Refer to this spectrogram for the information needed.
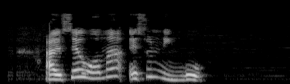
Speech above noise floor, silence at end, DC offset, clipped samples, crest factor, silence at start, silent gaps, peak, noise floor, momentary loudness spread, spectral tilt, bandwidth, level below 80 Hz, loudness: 43 dB; 0.85 s; under 0.1%; under 0.1%; 22 dB; 0.45 s; none; 0 dBFS; -62 dBFS; 8 LU; -4 dB/octave; 11.5 kHz; -76 dBFS; -20 LUFS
